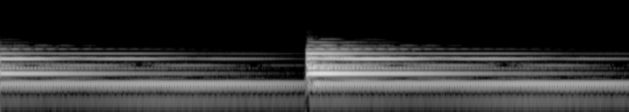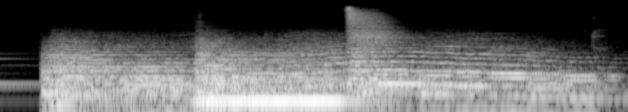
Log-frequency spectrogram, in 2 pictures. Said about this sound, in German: Ja, merke ich, es macht ziemlich wenig Sinn, einen Trailer einzuspielen von einem Stummfilm. Wobei, er hat schon so eine Wirkung, so die dramatischen Musikeinsätze, wo man sich jetzt irgendetwas dazu muss vorstellen muss, oder ja noch keine Ahnung.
